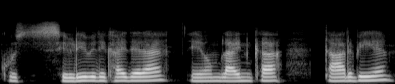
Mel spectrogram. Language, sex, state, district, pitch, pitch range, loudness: Hindi, male, Jharkhand, Deoghar, 175 Hz, 165-180 Hz, -17 LUFS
